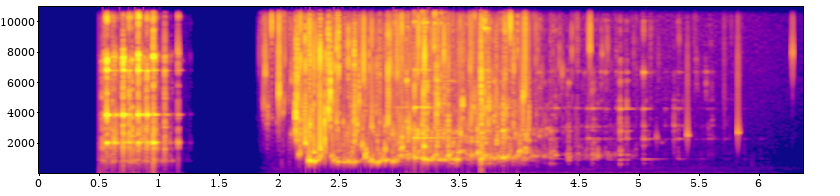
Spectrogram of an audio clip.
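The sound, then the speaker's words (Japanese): A short clatter, then strong liquor, a souvenir gift, is poured over ice into a glass for a couple of seconds, clear, trailing off into a few soft drips. No voices. “このお酒、ロックで飲むのがいいんだって。”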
